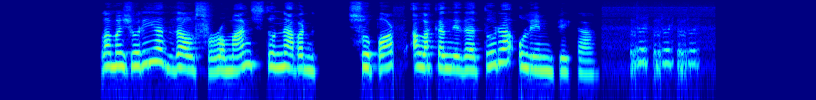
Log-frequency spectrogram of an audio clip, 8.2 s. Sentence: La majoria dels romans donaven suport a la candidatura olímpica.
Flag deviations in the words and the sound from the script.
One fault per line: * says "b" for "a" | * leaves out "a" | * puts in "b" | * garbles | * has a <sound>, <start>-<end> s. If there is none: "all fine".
* has a dropout, 3.9-4.0 s
* has a laugh, 6.3-7.0 s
